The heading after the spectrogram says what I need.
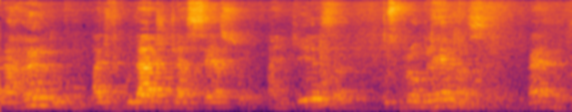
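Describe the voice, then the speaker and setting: Guy lecturing, high-ish voice, lively, big echoey hall from far off. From southern Brazil. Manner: animated, wide swings in pitch and loudness, frequent "né". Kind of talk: lecture to an audience. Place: meeting hall. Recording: echoey hall, distant mic, faint noise.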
